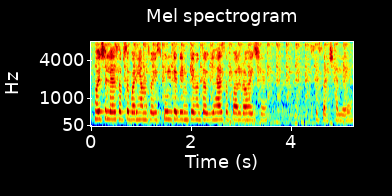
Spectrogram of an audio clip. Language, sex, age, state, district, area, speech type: Maithili, female, 30-45, Bihar, Sitamarhi, rural, spontaneous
